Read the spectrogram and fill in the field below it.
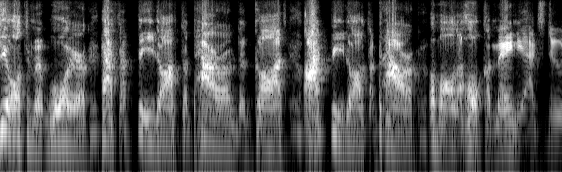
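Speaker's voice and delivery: gritty, creaky wrestling announcer voice. Showing the others the best wrestler impersonation: Hulk Hogan impression. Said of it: "that's my best one".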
